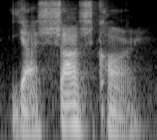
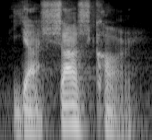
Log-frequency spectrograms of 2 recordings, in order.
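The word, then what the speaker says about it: יששכר: And number 12, you have how you pronounce it in the Hebrew is Yashashkar. Yashashkar.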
